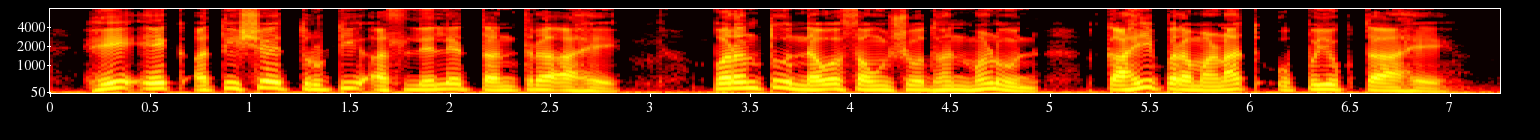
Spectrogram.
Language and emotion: Marathi, neutral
